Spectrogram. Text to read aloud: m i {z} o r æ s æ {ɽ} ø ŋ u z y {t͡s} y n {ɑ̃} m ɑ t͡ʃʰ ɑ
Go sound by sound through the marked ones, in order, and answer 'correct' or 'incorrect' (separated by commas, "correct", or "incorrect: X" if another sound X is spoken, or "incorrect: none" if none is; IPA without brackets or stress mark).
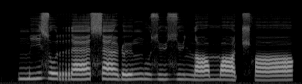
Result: correct, correct, incorrect: z, incorrect: ɑ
